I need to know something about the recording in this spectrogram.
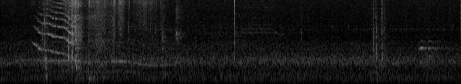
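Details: Two angry cats fighting in a garden: a long, wavering, moaning howl held fairly low through the first two and a half seconds, cut by sharp clicks and brief rasping bursts, then quieter background with scattered knocks.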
